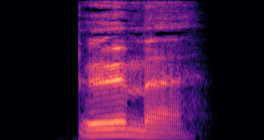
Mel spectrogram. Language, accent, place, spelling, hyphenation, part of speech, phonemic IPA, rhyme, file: German, Germany, Berlin, Böhme, Böh‧me, noun / proper noun, /ˈbøːmə/, -øːmə, De-Böhme.ogg
- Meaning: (noun) Bohemian (native or inhabitant of Bohemia); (proper noun) a common surname originating as an ethnonym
